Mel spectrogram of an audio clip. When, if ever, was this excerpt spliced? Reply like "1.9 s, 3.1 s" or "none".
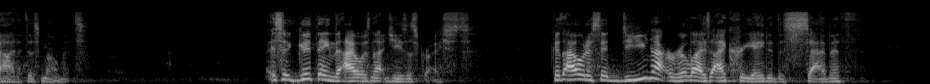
none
